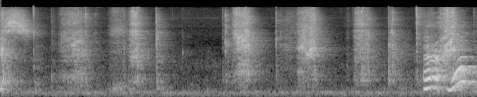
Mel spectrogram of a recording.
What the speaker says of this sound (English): Once it collects on the side, we're just going to scrape it off into our bowl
